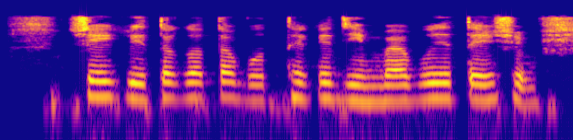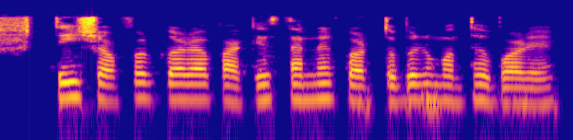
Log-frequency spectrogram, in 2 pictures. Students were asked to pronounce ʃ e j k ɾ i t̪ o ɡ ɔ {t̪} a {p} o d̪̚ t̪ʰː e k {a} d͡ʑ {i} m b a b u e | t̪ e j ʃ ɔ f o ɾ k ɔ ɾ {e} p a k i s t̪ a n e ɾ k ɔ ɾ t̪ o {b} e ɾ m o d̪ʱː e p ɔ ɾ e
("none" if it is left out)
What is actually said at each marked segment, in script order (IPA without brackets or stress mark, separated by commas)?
t̪, b, e, i, a, b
